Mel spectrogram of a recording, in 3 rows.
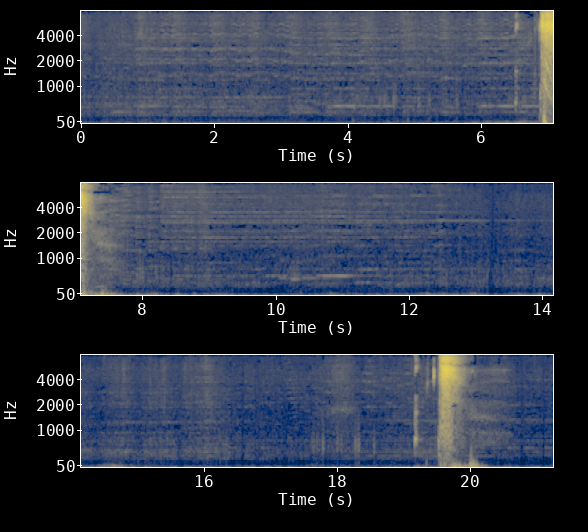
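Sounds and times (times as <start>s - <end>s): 
female galactic sneezes: 6.6s - 7.8s, 19.2s - 20.3s.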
